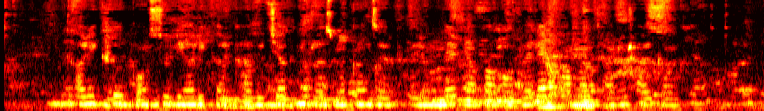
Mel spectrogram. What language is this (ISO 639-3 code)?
hye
